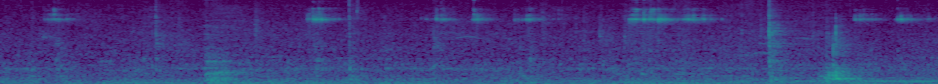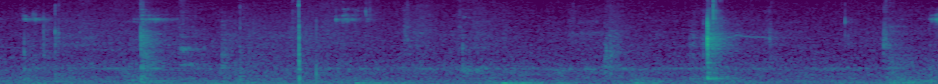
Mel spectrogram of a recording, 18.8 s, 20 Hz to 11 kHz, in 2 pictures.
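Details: Newborn British Shorthair kittens, black golden and blue golden, in a litter with mother Samel during their first 30 days, give many short thin high squeaks scattered through the recording, with soft rustling and small knocks between them.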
